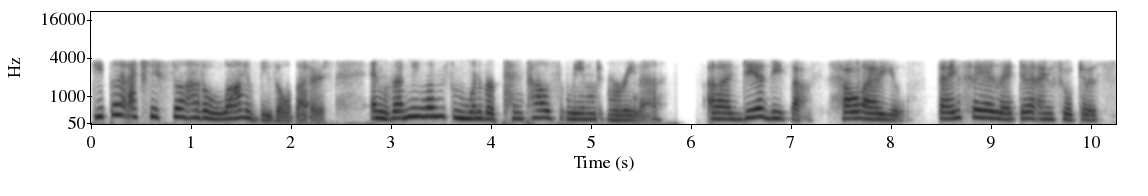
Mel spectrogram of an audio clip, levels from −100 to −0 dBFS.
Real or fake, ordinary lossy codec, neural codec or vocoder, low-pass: fake; Opus, 24 kbps; codec, 24 kHz, 0.9 kbps, WavTokenizer, medium music audio release; 3.6 kHz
